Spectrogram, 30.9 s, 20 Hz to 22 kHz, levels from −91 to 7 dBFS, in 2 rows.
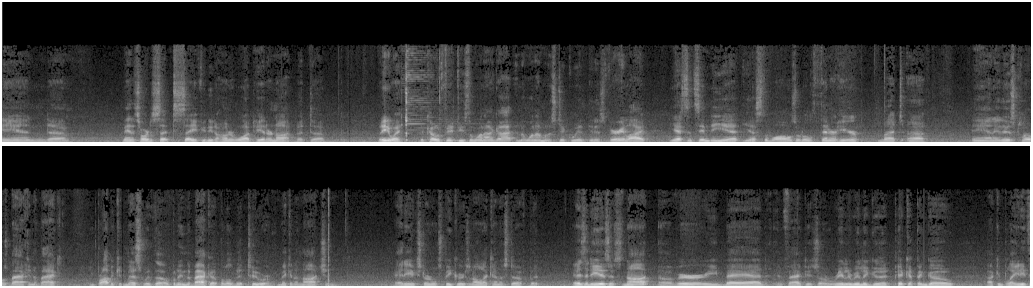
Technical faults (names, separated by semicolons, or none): gap between stream segments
